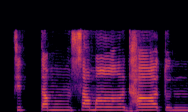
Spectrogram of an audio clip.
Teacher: ಸಮ ಮಾ ದೀರ್ಘಾಕ್ಷರ ಧಾ ದೀರ್ಘಾಕ್ಷರ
